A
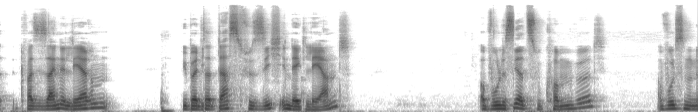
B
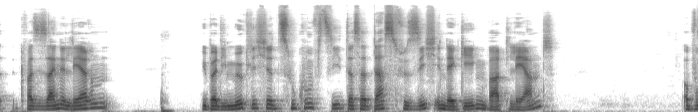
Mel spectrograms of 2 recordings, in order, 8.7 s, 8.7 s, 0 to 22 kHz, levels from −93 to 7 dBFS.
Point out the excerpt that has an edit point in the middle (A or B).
A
